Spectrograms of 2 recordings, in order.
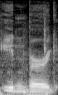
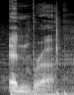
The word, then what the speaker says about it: Edinburgh: video I pronounced it wrong it is not pronounced Edinburgh it is actually pronounced Edinburgh so a special thanks to my friend in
